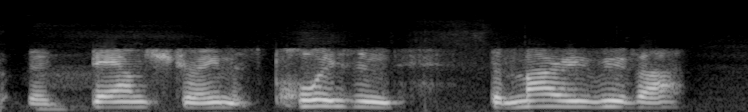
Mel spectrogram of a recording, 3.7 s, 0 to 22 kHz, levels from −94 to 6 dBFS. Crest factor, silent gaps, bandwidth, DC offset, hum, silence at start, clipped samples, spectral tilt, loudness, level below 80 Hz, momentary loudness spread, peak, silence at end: 16 dB; none; 3.9 kHz; under 0.1%; none; 0 s; under 0.1%; -7.5 dB/octave; -22 LUFS; -74 dBFS; 8 LU; -8 dBFS; 0.35 s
